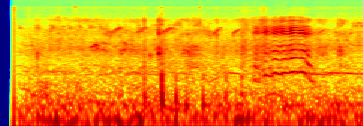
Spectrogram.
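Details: Baby goats on a goat farm, kids calling when apart from the adult goats: a fairly faint, wavering, harmonic bleat near the end, with softer calls earlier over steady low farm noise.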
